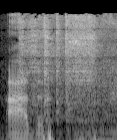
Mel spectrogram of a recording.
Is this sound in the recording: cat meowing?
no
